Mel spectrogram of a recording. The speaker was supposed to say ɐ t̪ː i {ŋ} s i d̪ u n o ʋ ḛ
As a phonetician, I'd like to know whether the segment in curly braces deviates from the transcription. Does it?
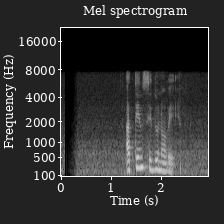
yes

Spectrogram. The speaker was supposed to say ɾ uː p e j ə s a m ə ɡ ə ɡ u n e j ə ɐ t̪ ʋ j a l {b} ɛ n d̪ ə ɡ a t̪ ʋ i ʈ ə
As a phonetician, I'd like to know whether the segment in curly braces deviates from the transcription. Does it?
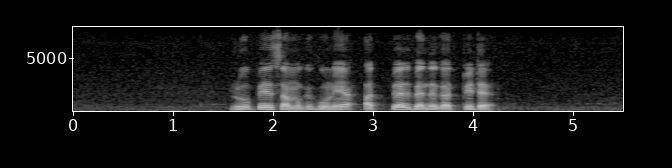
no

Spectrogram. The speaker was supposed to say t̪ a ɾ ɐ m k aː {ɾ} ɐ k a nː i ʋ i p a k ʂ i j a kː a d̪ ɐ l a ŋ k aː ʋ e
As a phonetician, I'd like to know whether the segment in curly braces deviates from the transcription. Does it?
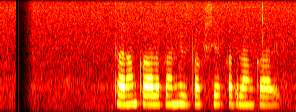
yes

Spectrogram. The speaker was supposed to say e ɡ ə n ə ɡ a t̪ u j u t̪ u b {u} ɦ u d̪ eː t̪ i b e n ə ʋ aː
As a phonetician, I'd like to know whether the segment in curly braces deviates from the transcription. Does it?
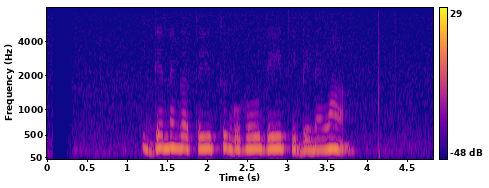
yes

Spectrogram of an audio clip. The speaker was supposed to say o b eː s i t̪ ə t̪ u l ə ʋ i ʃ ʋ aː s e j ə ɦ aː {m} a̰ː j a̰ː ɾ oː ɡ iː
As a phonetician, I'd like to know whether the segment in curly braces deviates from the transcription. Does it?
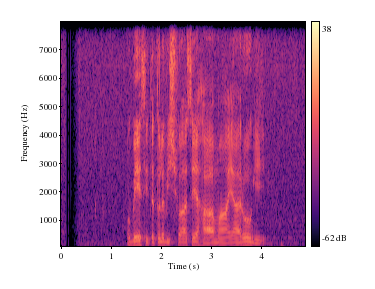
no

